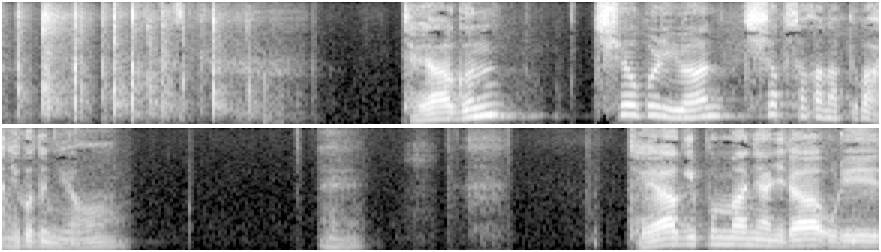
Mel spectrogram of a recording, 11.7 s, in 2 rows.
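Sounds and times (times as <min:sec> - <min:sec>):
hand clapping: 0:00.0 - 0:02.1
speech: 0:02.7 - 0:06.7, 0:08.0 - 0:08.3, 0:10.1 - 0:11.6.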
